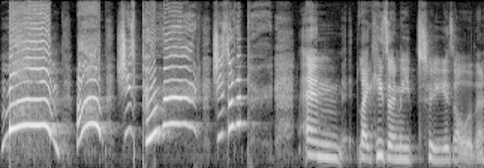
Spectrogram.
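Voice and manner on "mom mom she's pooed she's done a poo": put-on very high, loud screaming little boy, drawn-out wail. Retelling a son calling out about his sister: imitating a child screaming. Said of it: "my son is screaming, going".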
